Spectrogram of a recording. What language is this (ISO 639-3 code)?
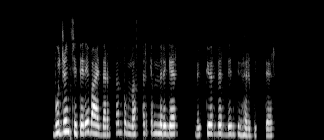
sah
